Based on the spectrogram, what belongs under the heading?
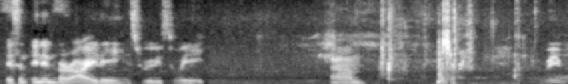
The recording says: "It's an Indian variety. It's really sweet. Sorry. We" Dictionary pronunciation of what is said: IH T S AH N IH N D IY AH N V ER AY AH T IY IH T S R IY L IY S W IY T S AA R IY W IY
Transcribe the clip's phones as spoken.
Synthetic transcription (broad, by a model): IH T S AH N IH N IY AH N V ER AY AH T IY IH T S R IY L IY S W IY T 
